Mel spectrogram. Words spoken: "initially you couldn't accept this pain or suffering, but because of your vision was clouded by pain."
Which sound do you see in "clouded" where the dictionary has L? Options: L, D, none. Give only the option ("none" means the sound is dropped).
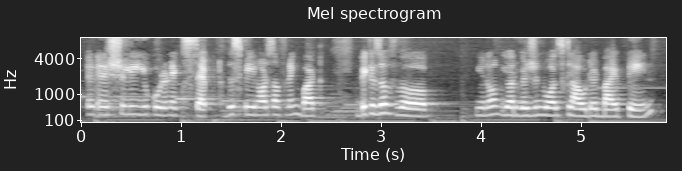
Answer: L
